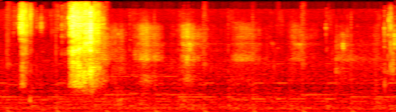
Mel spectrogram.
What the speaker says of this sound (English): It has a bit of a crunch in the beginning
